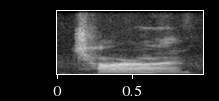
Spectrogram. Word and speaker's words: Charon: It's not Sharon. It's Charon. It's the name of a gosh darn moon, and it's pronounced slightly differently.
